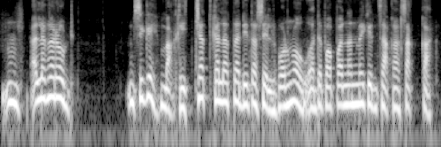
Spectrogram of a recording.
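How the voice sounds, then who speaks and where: Breezy older village woman, played by actress, Ilocano accent, medium pitch, casual interjections, radio comedy. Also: normal speed, warm tone, no room sound, natural voice.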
